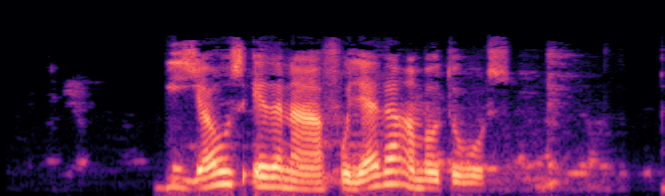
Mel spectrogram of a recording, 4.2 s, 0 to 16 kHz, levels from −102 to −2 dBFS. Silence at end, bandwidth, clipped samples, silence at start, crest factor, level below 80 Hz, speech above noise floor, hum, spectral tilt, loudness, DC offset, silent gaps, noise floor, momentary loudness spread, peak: 0.5 s; 7.4 kHz; under 0.1%; 1.05 s; 16 dB; -60 dBFS; 40 dB; none; -5 dB/octave; -14 LUFS; under 0.1%; none; -55 dBFS; 21 LU; -2 dBFS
